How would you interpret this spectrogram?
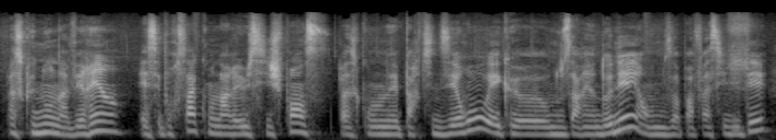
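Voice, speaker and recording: Husky, low-voiced woman in her forties. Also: fast. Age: 40s. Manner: reflective, soft-spoken with frequent hesitations. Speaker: guest singer. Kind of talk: candid interview talk.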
